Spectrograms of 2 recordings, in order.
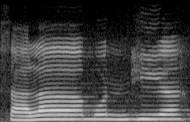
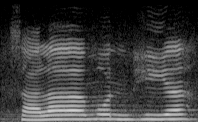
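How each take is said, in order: No difference in how they are said.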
